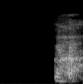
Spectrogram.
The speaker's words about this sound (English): Did you cover your cough? No, I coughed right into your face.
